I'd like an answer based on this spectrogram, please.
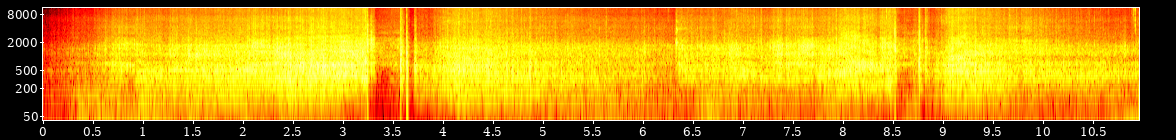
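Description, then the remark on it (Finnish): A skateboard rolls and grinds over street pavement on a sunny spring day in a steady, gritty rumble, broken by a few brief gaps and sharp clacks as the board lifts and lands. No one speaks. “Niin, aurinko paistaa ja skeittihalleista on kevään tullen purkautunut ulos kaduille skeittareiden heimoja.”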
